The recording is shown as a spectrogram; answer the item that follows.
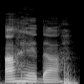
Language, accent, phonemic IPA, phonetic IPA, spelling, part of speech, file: Portuguese, Brazil, /a.ʁeˈda(ʁ)/, [a.heˈda(h)], arredar, verb, Pt-br-arredar.ogg
- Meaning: 1. to depart 2. to deter 3. to turn away 4. to move over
